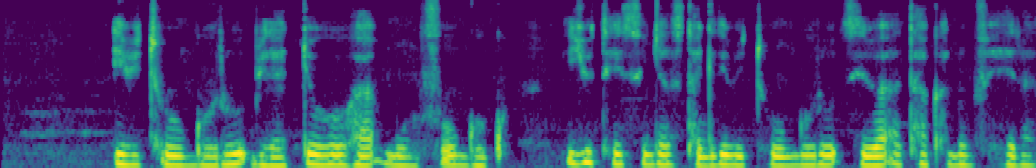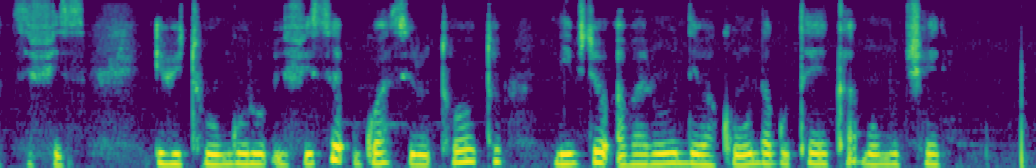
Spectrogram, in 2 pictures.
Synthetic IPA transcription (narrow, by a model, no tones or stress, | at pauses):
iβitʰuːŋɡuɾuβiɾaɾɟ̥oːɦamumufuːŋɡuɡwu | ijutʰesiɲazi̥tʰaɡiɾiβitʰuːŋɡuɾuz̥iβaʔːtʰakʰanuɱfe̞ɾaz̥ifise̥ | iβitʰuːŋɡuɾuβifise̞ʔuɡwaːsiɾutʰo̞ːtʰo̞ | nivjo̞ʔaβaɾuːndiβakʰuːndaɡutʰe̞ːkʰamumut͡ʃe̞ɾi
